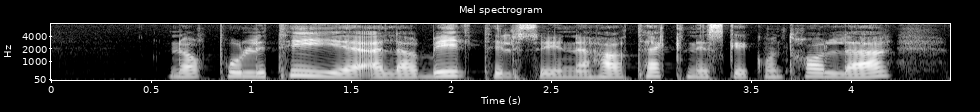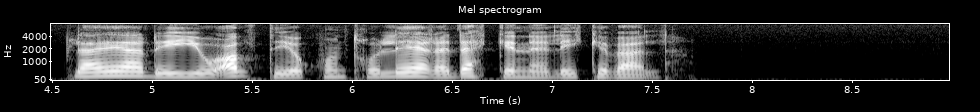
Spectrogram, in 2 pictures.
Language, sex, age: Norwegian, female, 43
